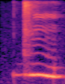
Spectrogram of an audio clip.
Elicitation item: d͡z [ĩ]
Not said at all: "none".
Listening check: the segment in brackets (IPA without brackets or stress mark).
ĩ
